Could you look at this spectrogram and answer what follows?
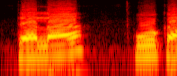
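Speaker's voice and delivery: তেলাপোকা very slowly, "tyæla", then "poka"; syllable-by-syllable demonstration. Shown as a demonstration. Teacher slowing a word down for students, drawn-out demonstration. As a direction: break তেলাপোকা apart and stretch the open "æ". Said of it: "অ্যা হয়ে যাচ্ছে".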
